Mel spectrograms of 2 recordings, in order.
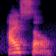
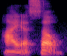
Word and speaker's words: ISO: International Organization for Standardization, which is actually pronounced ISO rather than ISO.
